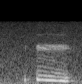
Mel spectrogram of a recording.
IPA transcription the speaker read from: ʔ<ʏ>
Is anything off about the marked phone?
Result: yes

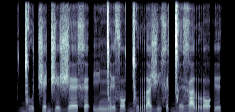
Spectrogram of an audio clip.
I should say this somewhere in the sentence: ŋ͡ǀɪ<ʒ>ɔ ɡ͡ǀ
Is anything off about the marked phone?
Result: yes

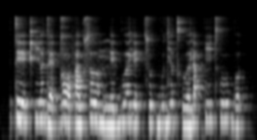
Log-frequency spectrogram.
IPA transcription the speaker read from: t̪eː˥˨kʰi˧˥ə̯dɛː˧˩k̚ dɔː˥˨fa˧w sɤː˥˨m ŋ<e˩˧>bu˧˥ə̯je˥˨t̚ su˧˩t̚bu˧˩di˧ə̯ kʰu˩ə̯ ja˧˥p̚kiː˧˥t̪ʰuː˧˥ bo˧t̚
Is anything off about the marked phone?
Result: no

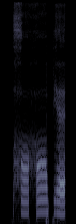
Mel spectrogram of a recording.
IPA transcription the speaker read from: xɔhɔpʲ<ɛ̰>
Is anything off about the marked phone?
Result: yes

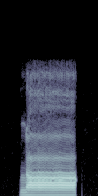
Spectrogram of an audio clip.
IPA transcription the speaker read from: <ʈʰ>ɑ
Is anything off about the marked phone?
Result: yes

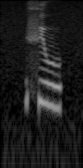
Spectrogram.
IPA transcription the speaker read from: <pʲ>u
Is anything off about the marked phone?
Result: yes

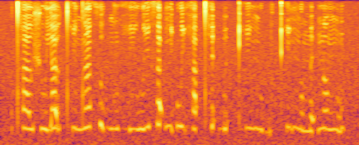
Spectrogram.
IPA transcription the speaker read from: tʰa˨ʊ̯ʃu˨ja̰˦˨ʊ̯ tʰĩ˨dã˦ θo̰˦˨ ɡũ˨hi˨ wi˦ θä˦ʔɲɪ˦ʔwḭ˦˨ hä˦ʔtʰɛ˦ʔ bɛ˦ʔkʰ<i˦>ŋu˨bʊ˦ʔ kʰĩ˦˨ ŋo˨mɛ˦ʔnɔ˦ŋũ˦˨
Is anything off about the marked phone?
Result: no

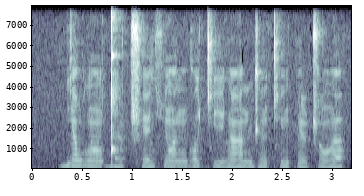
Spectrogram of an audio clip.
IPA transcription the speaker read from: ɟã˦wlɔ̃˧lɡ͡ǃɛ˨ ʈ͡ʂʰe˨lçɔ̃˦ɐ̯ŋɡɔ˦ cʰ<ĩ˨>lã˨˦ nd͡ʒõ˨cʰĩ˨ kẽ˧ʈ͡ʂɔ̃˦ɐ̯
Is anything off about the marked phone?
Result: yes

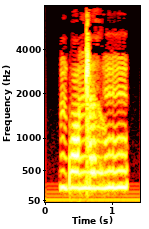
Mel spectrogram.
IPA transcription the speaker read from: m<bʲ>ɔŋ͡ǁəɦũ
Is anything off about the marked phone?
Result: yes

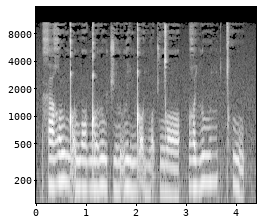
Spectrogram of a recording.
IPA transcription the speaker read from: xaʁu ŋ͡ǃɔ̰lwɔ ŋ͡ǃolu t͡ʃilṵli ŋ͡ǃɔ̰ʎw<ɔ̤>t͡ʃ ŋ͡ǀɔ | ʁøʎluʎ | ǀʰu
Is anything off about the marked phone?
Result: yes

